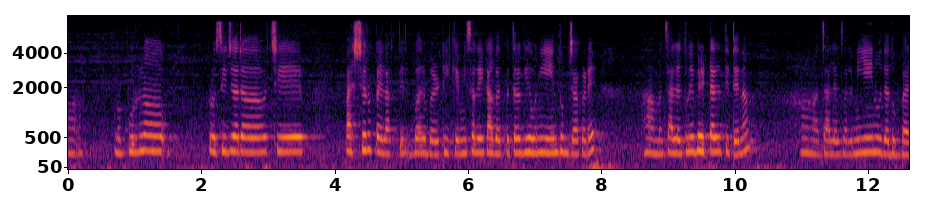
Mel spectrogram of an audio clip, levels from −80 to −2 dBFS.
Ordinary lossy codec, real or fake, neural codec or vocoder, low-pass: MP3, 48 kbps; real; none; 7.2 kHz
